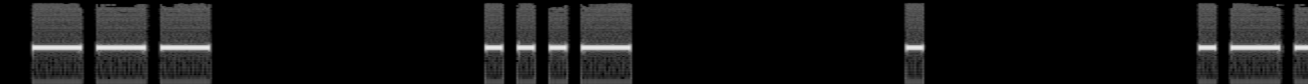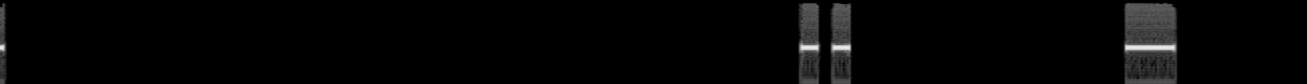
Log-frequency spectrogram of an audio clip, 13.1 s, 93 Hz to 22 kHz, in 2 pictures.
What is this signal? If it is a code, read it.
Morse code, heard as a keyed tone, about 15 wpm, spaced as for 5 wpm, 1000 Hz. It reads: OVER IT
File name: qotdfiles / 5wpm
